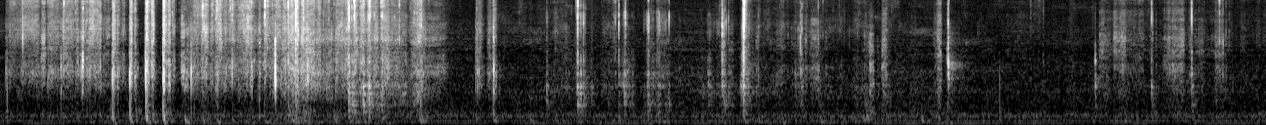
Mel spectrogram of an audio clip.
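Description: Copper wheat pennies clinking against one another as they are worked out of a paper coin roll, with the wrapper crinkling: a dense run of clicks for about the first four seconds, then scattered single clicks as coins are slid off the stack and set on the wooden table.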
